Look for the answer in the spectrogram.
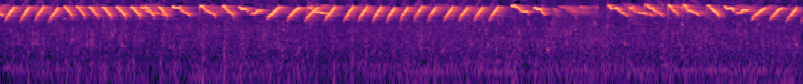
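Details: White-eye singing at night: fast series of high, down-slurred notes about four per second, broken by a brief jumbled twitter near the middle before the steady rapid series resumes; quiet background.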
